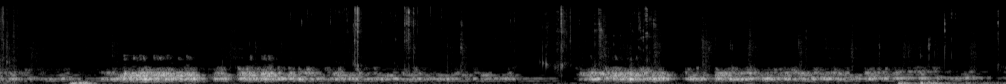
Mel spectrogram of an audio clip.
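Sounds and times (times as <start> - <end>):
crunchy chip chewing: 3.0 - 8.2.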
